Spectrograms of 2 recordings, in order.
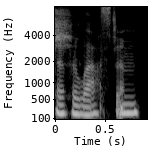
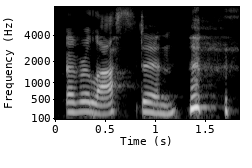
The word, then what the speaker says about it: Everlastin: Everlastin. Maybe. How do you say it? Everlastin.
